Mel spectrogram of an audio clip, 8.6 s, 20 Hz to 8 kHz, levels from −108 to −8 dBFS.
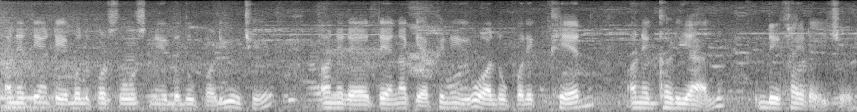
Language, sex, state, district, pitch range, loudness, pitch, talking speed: Gujarati, male, Gujarat, Gandhinagar, 120-135 Hz, -15 LUFS, 130 Hz, 170 wpm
